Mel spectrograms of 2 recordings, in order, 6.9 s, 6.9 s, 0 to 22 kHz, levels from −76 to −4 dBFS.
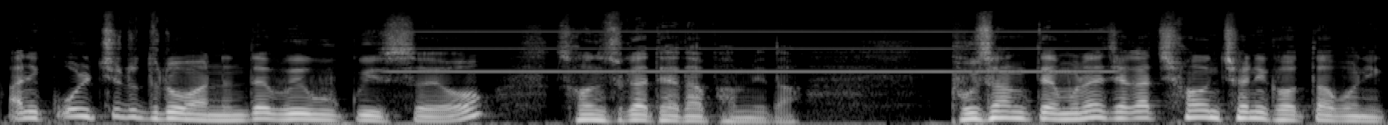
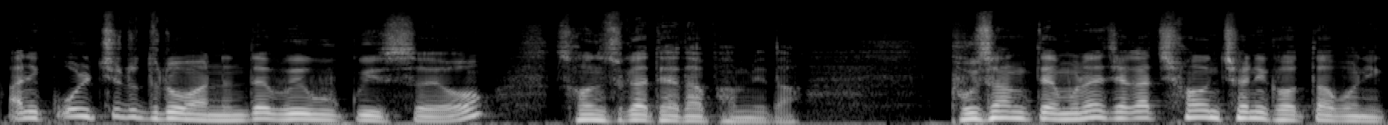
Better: second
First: high-pitched whine; noticeable; from 2 to 5.5 s; 2.5 kHz, 15 dB below the speech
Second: none

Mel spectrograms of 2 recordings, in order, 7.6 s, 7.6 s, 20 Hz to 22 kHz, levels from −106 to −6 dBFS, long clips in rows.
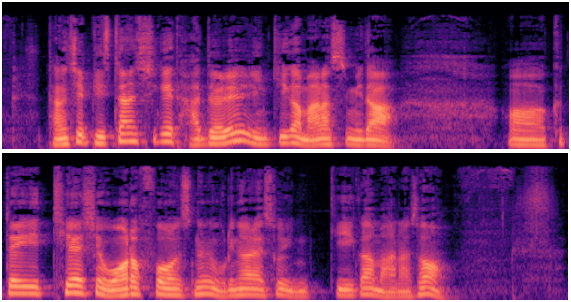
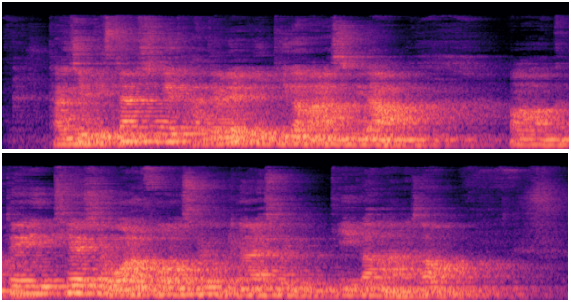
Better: first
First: none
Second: off-mic speech; far // room echo; strong; dies away in 1.1 s

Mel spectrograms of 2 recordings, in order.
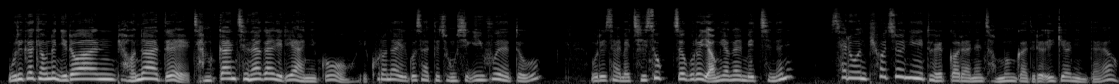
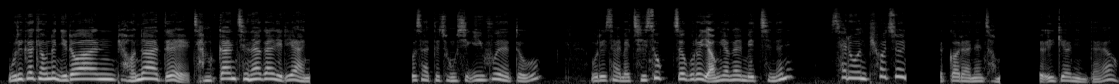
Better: first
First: none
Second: audio cutting out; at 3 s for 1 s, at 9 s and at 10 s

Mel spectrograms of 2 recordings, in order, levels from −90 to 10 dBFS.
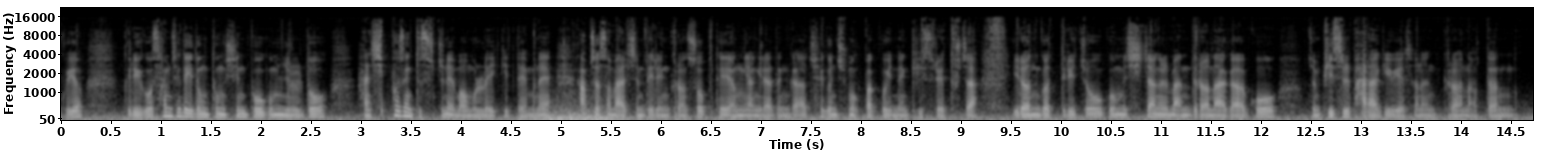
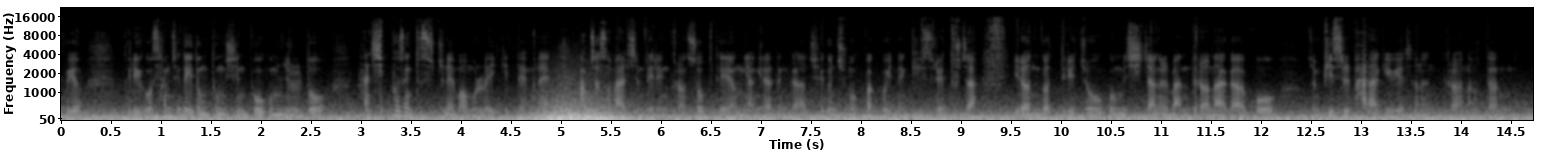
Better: first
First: wind noise on the microphone; occasional gusts; 20 dB below the speech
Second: wind noise on the microphone; heavy; 1 dB above the speech

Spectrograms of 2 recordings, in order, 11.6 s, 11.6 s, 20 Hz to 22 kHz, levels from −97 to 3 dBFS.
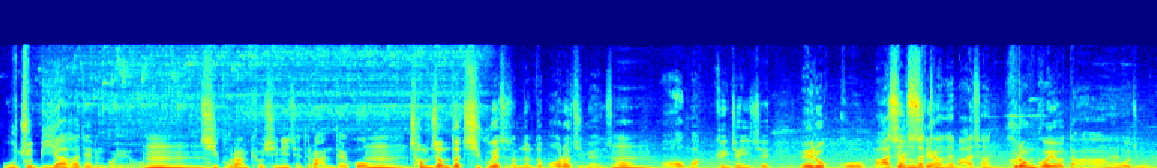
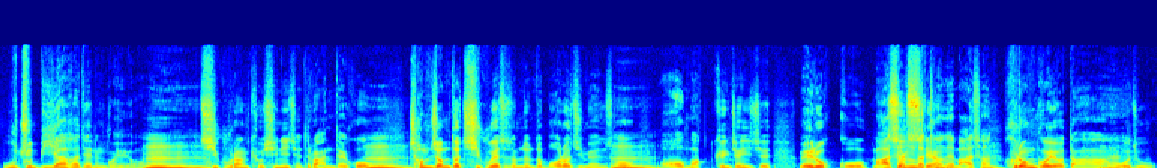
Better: second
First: traffic noise; noticeable; throughout; 15 dB below the speech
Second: none

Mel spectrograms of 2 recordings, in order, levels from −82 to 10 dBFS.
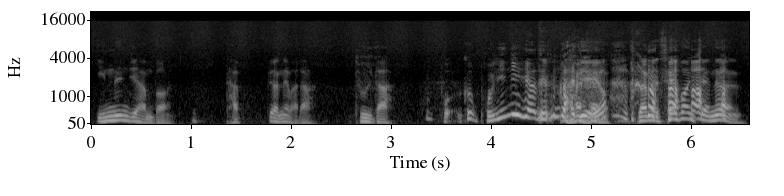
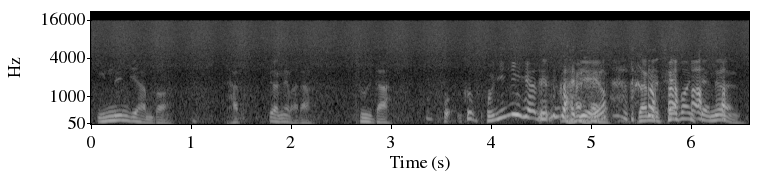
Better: first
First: hiss; faint; throughout; 25 dB below the speech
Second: hiss; loud; throughout; 8 dB below the speech

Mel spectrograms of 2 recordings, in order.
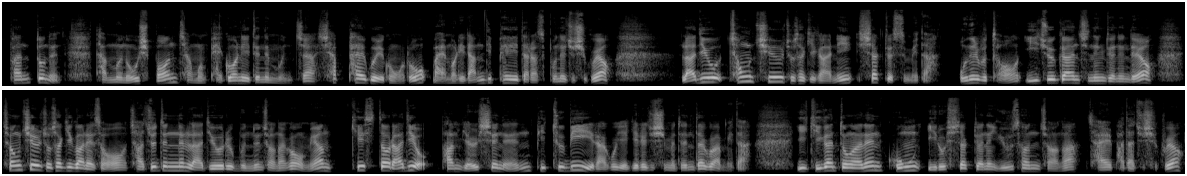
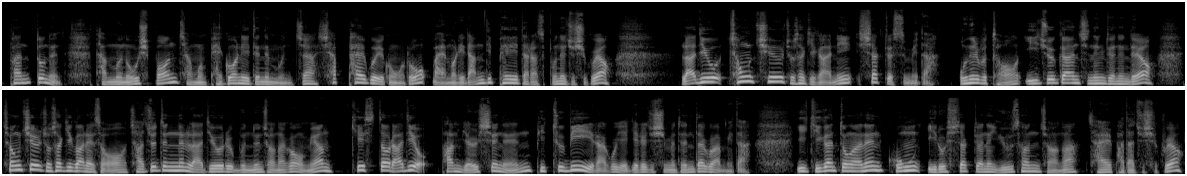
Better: second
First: thin; somewhat; fading below 300 Hz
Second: none

